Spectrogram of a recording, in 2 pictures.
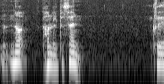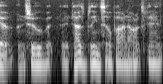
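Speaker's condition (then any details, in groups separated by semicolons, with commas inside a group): Parkinson's; diagnosed about 4 years ago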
